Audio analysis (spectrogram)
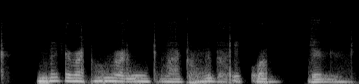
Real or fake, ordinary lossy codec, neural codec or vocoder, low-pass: fake; none; codec, 44.1 kHz, 0.9 kbps, DAC; 10.8 kHz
